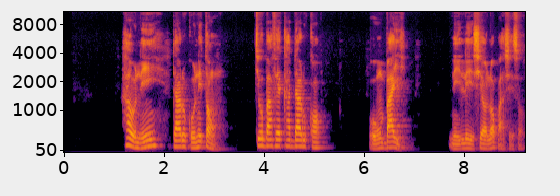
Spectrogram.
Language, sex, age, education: Yoruba, male, 46-60, tertiary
